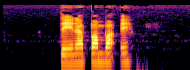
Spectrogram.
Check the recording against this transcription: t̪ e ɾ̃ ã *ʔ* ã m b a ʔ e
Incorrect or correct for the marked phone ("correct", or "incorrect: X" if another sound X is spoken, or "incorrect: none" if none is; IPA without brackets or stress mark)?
incorrect: p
